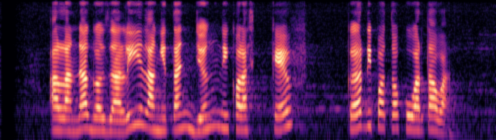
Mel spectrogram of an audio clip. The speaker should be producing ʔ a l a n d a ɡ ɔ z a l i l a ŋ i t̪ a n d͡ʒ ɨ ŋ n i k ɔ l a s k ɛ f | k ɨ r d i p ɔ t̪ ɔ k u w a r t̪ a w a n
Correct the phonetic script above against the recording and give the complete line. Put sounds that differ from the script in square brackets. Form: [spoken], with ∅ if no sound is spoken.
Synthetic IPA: ʔ a l a n d a ɡ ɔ z a l i l a ŋ i t̪ a n d͡ʒ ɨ ŋ n i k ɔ l a s k ɛ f | k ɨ r d i p ɔ t̪ ɔ k u w a r t̪ a w a n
